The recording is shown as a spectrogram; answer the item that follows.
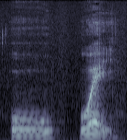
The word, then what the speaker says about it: Wu Wei: By the way, the pronunciation is Wu Wei.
